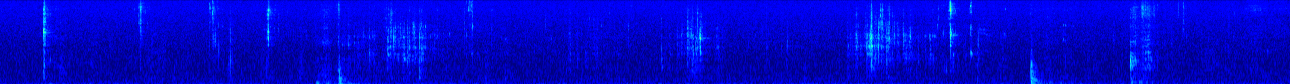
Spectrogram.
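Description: A person eating close to the microphone: quiet chewing with scattered crunches and short mouth clicks, a few louder crackly bites spread through.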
